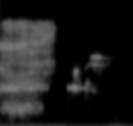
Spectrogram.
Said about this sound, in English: I take a deep breath.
